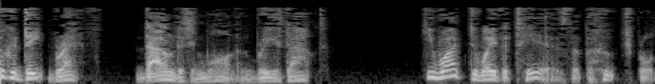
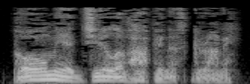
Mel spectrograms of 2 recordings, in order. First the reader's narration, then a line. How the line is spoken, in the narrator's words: he demanded gloomily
